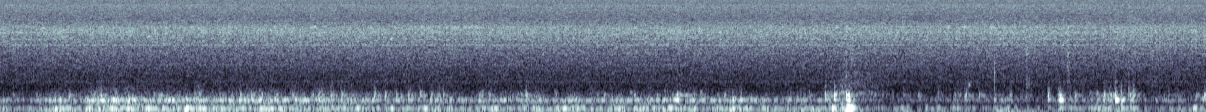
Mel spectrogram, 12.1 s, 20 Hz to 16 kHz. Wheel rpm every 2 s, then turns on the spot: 0, 0, 0, 0, 0, 0.
none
